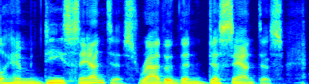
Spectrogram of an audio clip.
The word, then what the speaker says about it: DeSantis: Now, one other just like kind of funny thing, you might have noticed that in that ad, Ron DeSantis pronounced his name DeSantis. This is like a kind of funny thing. Ron DeSantis in older videos used to pronounce his last name DeSantis. And then more recently, while he's been governor, it's been DeSantis. And then in that video, he went back to DeSantis, and it's all kind of weird.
